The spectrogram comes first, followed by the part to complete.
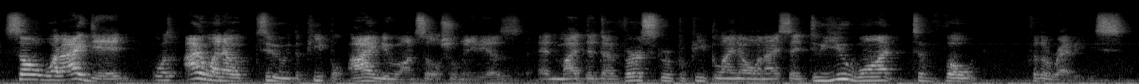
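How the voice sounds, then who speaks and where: A man's voice: a little high, a little slow, pushed and bright, echoey room, slight background noise, poor audio. A man hosting a homemade awards show, talking in playful, mock-grand banter with some hesitant restarts. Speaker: host. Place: home studio room.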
